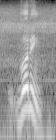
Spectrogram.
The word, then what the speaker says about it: Vueling: Vueling comes from Vuolo. Vuolo, and they added ing, like a flying ing. Vueling. And then when you pronounce it, you say Vueling. It's like Vuolo and ing. That's how they came up with this name here.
